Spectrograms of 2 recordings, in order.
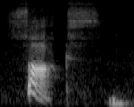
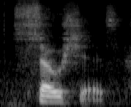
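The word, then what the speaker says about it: Socs: I had to Google how do you pronounce s OCS because that's how it's written in the book and in your head you want to say socks and actually Ponyboy in the book says I don't even really know how to pronounce it but I'm gonna use so she's so Ponyboy main character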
